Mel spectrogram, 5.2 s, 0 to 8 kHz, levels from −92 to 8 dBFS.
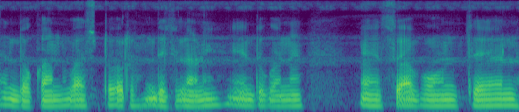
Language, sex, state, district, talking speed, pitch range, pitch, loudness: Odia, male, Odisha, Malkangiri, 115 wpm, 110-120 Hz, 115 Hz, -20 LUFS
